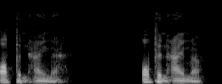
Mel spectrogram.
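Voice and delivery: put-on German accent. Asked to say a movie title in a german accent. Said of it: "say the title of the movie in a German accent".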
